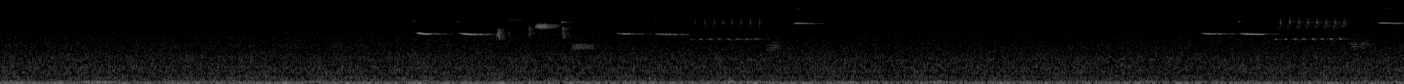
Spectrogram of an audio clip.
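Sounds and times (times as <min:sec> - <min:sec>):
small birds chirping: 0:04.1 - 0:08.3, 0:12.0 - 0:14.0.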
